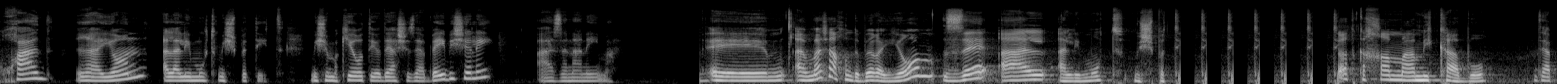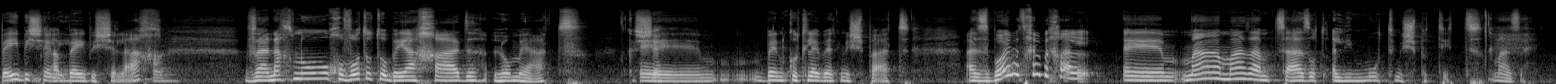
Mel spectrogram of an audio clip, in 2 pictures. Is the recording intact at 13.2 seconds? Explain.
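No. At 13.2 seconds the clip is inside a stutter with silent gaps running from 11.80 to 13.39 s. A short 116 ms burst repeats six times, each followed by 149 ms of digital silence, a 265 ms cycle. A stalled stream likely replayed its last fragment at each retry, so the audio for that span is lost.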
